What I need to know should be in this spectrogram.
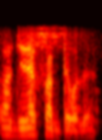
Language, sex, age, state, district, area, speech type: Bengali, male, 60+, West Bengal, Purba Bardhaman, rural, conversation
